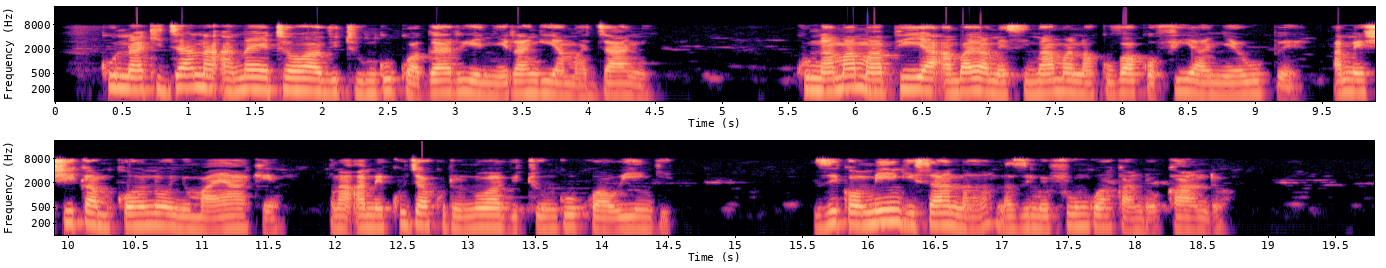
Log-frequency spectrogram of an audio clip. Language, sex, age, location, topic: Swahili, female, 18-24, Nakuru, finance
